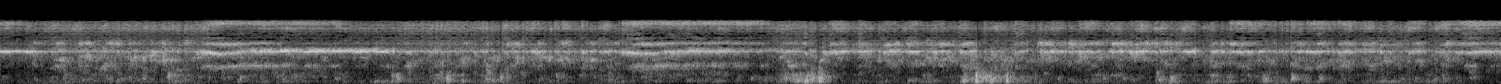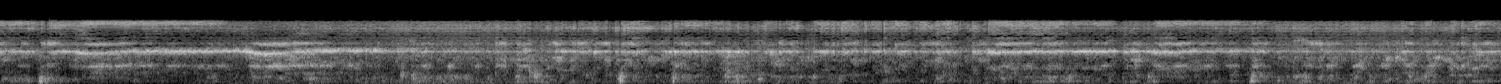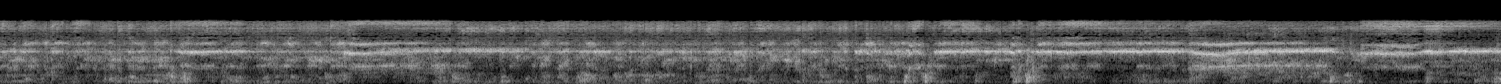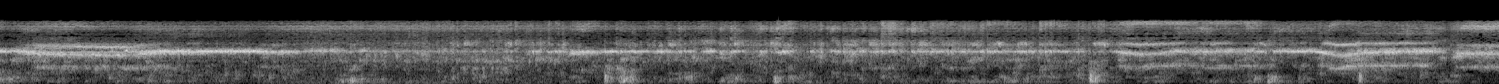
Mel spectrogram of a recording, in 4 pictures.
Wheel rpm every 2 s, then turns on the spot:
230, 230, 230, 230, 230, 230, 230, 230, 230, 230, 230, 230, 230, 230, 230, 230, 230, 230, 240, 230, 230, 230, 220, 220, 230, 230, 230, 230, 230, 220.
none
